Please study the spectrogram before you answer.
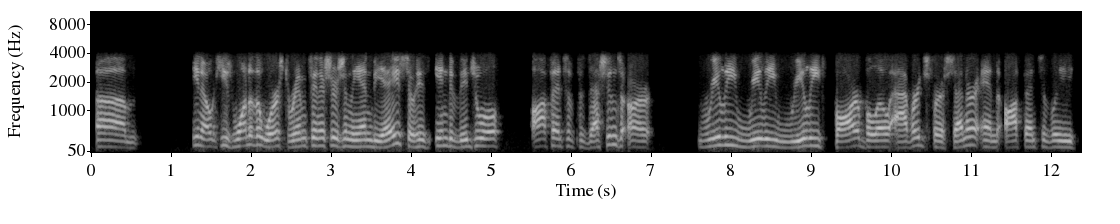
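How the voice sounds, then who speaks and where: A man with a slightly high voice analyzes basketball on a sports radio show. He sounds like he is on a narrow phone connection with no room sound. His delivery is conversational and analytical, with words repeated for emphasis. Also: dry recording. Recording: thin phone-like band-limited line.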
